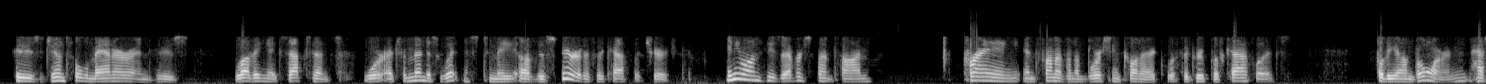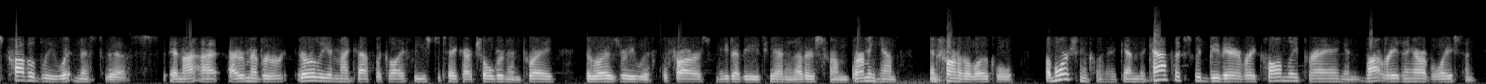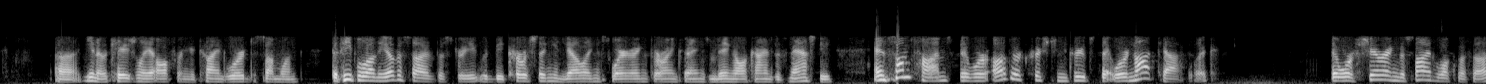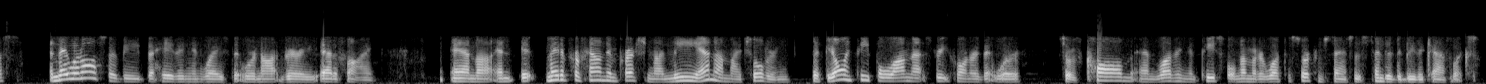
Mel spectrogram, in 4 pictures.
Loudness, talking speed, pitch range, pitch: -17 LUFS, 200 wpm, 130-165 Hz, 140 Hz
